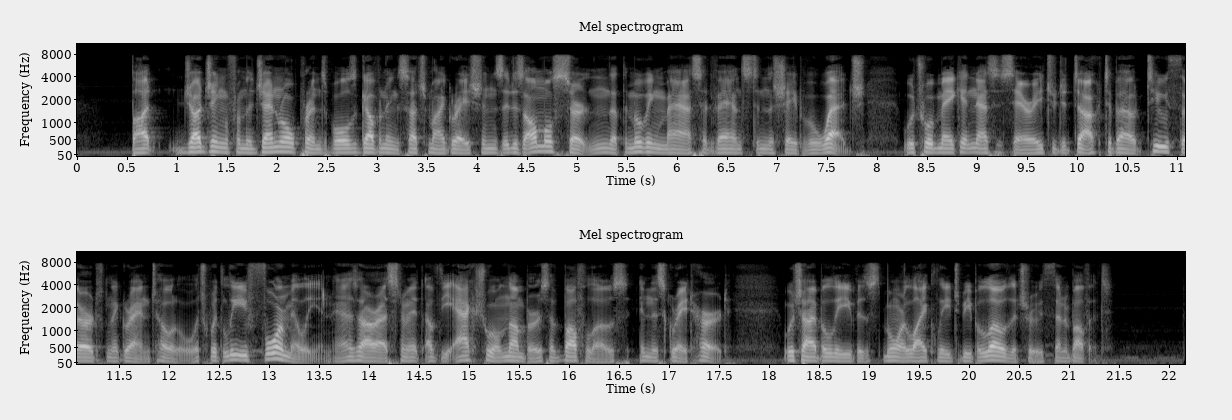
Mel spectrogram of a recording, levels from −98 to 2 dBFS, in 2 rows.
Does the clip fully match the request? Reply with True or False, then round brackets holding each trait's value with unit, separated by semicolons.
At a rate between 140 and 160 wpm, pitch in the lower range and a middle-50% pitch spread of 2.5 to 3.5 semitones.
False (185 wpm; 115 Hz; 2.9 semitones)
